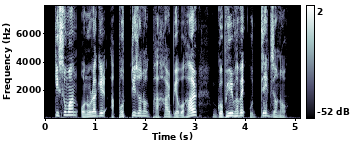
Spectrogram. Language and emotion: Assamese, disgusted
